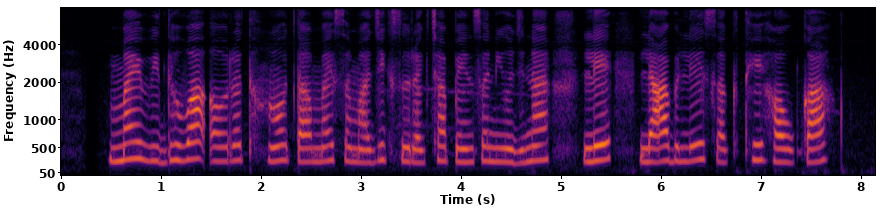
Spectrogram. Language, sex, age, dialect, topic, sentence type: Chhattisgarhi, female, 18-24, Northern/Bhandar, banking, question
